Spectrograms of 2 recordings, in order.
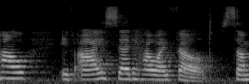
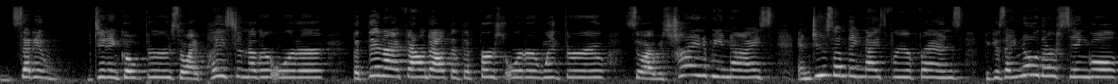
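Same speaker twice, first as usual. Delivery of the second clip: put-on angry shouted rant, pitched up; 7 semitones higher than usual. Acting out a man yelling at her about the flower order, imitating yelling. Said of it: "he's yelling at me".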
